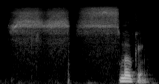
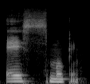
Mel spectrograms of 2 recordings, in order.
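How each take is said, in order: First: It starts directly with a strong, long S sound. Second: It starts with an extra E vowel before S. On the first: The speaker calls it right. "Es siempre bueno exagerar un poquito este sonido de la S" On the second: The speaker calls it wrong. "Así no corres el riesgo de decir es smoking"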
